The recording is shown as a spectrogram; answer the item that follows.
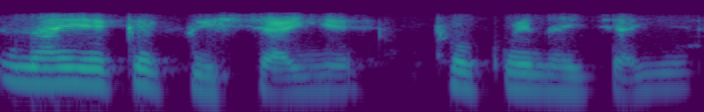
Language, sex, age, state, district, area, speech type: Hindi, female, 45-60, Uttar Pradesh, Chandauli, rural, conversation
